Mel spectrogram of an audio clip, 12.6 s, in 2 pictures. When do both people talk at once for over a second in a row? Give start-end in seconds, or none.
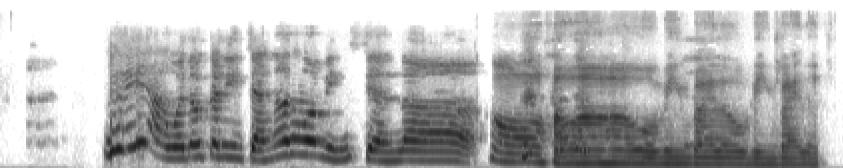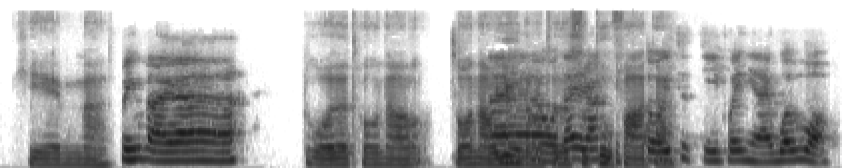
9.9-11.4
